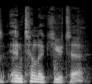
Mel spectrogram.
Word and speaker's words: interlocutor: interlocutor. That's the one. They were in favour... – You're putting the emphasis on the wrong syllable. – The emphasis, interlocutor. Yeah, interlocutor.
